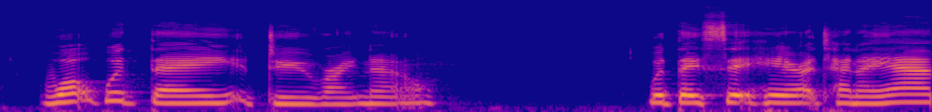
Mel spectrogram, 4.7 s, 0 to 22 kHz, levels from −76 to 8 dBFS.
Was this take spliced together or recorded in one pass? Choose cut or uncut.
uncut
